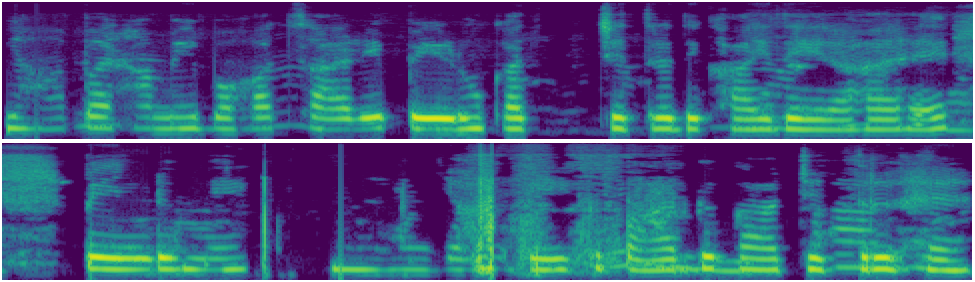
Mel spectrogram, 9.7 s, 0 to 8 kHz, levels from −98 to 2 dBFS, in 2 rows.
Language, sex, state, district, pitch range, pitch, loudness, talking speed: Hindi, female, Uttarakhand, Uttarkashi, 230-245 Hz, 235 Hz, -16 LUFS, 130 wpm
